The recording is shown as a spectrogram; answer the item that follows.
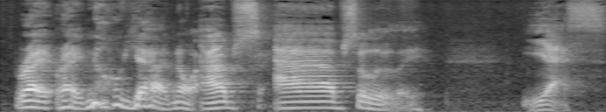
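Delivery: dripping, sneering sarcastic tone. Imitating people who sneer in your face: imitating sneering sarcasm. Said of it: "It's just dripping with sarcasm".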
